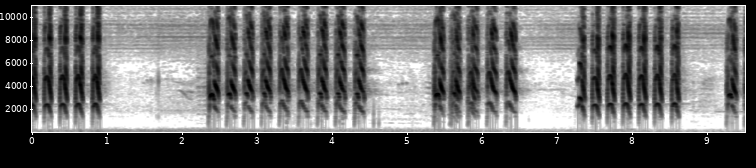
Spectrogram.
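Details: A young green parrot produces rhythmic runs of scratchy chirps, four to ten notes per run, repeated in several bursts with short pauses.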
